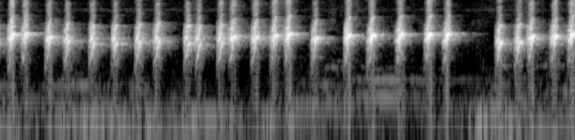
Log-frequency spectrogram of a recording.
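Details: Trapping lure call of an Olive-winged bulbul, very clean: a steady series of crisp, ringing chips about four per second, grouped into short runs with brief gaps.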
